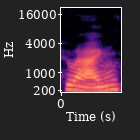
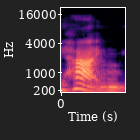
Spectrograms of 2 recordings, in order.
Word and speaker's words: Huang: Um it's probably Hang. You probably don't pronounce the U.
